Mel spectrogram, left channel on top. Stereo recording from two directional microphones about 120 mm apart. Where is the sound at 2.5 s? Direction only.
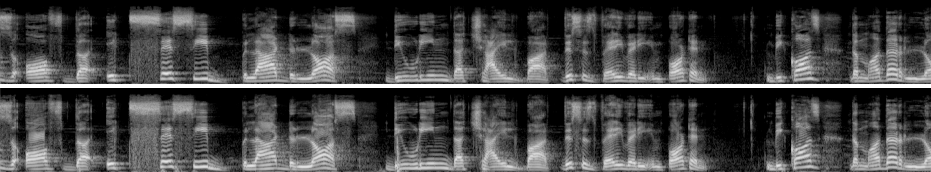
45° right (ahead or behind).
